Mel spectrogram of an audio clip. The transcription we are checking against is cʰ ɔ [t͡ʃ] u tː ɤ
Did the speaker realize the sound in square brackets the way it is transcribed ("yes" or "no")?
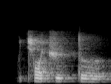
yes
